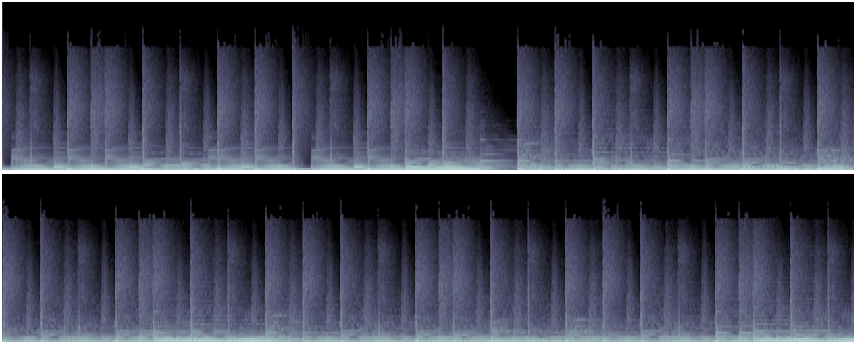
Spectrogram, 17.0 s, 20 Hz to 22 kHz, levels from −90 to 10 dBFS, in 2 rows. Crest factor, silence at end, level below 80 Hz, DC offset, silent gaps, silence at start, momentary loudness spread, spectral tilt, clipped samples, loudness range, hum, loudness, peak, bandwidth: 16 dB; 0 s; -26 dBFS; 0.3%; none; 0 s; 6 LU; -7 dB/octave; under 0.1%; 3 LU; none; -21 LUFS; -4 dBFS; 16.5 kHz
